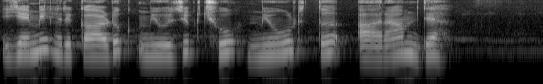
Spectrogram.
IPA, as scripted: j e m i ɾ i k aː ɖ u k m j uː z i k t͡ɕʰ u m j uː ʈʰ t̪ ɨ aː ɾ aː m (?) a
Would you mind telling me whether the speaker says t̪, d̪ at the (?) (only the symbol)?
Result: d̪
